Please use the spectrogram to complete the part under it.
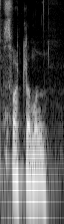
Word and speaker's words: Svartlamon: Danas imamo specijalnog gosta iz Norveške, muzičara i kompozitora Jovana Pavlovića, vođu norveškog punk hora Svartlamun, da? Da, da. Sam uspela ispravno da izgovorim. Potpuno ispravno, Svartlamun. Zdravo, Jovane.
